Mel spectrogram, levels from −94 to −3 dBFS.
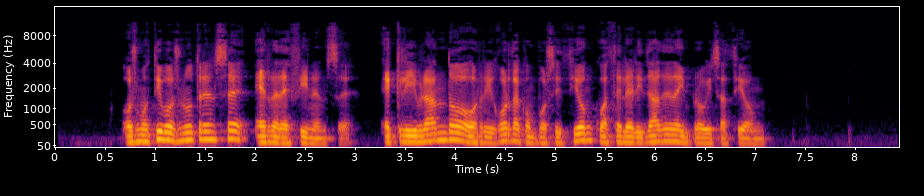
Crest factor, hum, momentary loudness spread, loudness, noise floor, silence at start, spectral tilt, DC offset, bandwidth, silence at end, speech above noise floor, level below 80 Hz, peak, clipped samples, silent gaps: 22 dB; none; 9 LU; -24 LUFS; -69 dBFS; 0.7 s; -7 dB/octave; under 0.1%; 10.5 kHz; 1.35 s; 46 dB; -50 dBFS; -4 dBFS; under 0.1%; none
